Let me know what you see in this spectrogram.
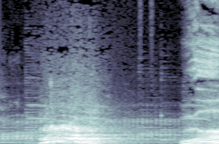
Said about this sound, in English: Roar! In the maze, the guard lion roars.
